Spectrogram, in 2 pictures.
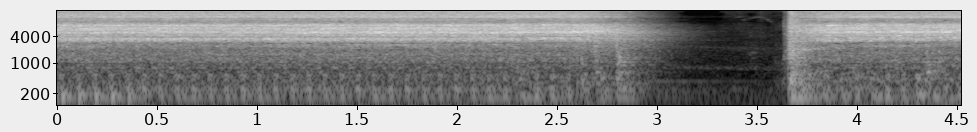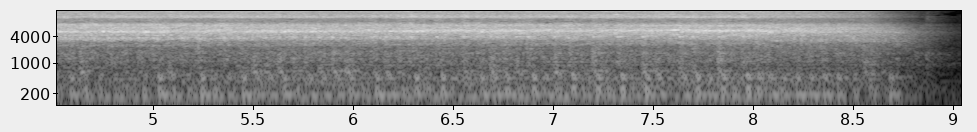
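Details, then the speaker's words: Cold two-stroke scooter, choke deliberately left off to mimic a failed auto-choke, cranked with throttle: buzzes and flutters, stumbles, cuts out and never catches; cold start failure from inoperative choke. "it's just kind of wanting to start but not really no"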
